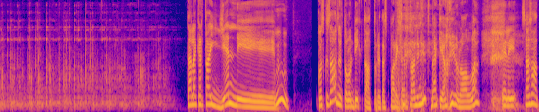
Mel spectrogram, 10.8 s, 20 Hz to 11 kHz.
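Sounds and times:
glass bottle spinning on a table: 0.0s - 4.0s
speech: 3.8s - 10.7s.

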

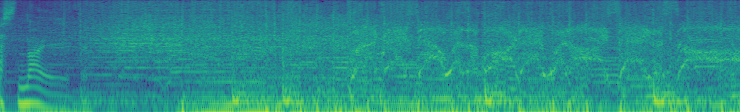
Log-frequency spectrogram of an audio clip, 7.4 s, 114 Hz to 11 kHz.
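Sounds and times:
speech: 0.0s - 1.0s, 3.5s - 4.8s
heavy distorted guitars in a metal rock cover of a pop song: 0.0s - 7.3s
pounding low drums: 2.0s - 7.3s
harsh screamed vocals: 3.2s - 7.3s.

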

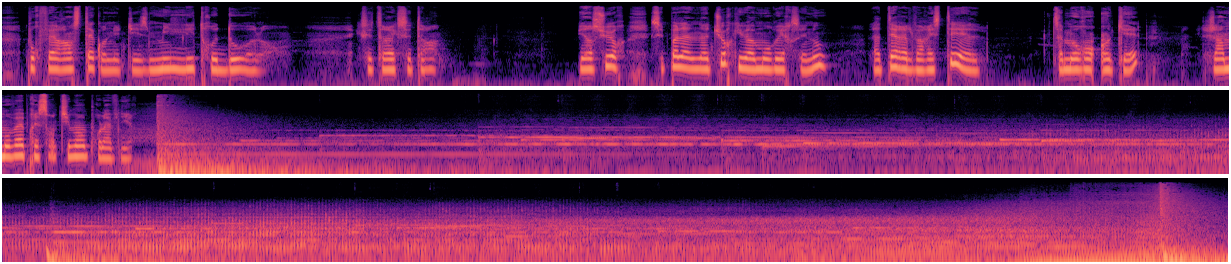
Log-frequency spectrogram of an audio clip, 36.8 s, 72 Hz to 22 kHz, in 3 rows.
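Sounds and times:
speech: 0.2s - 2.7s, 3.6s - 4.4s, 5.8s - 9.9s, 10.5s - 13.8s
helicopter rotor and engine droning overhead: 14.6s - 36.1s.

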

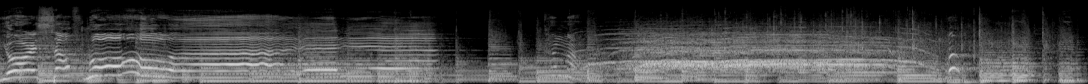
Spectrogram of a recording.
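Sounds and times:
speech: 0.0s - 1.1s
steady musical backdrop: 0.0s - 10.8s
audience cheering and whooping: 5.7s - 9.9s
scattered audience clapping: 6.7s - 10.8s.

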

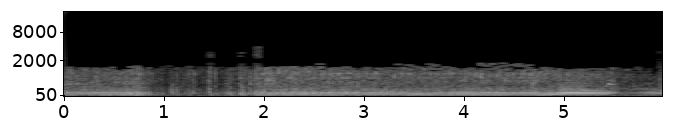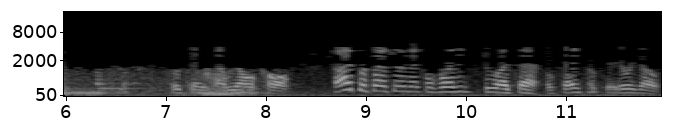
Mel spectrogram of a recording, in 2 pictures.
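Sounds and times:
car engine rumbling while pulling up and stopping: 0.0s - 8.5s
speech: 7.2s - 11.9s.

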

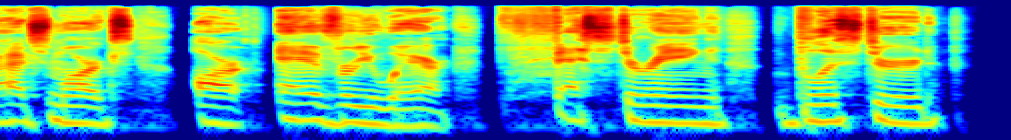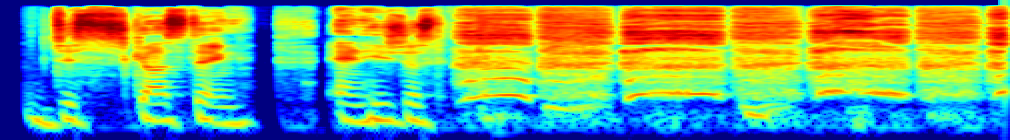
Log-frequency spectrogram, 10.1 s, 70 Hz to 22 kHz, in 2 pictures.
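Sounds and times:
speech: 0.0s - 7.9s
voice imitating labored gasping breaths: 7.3s - 10.0s.

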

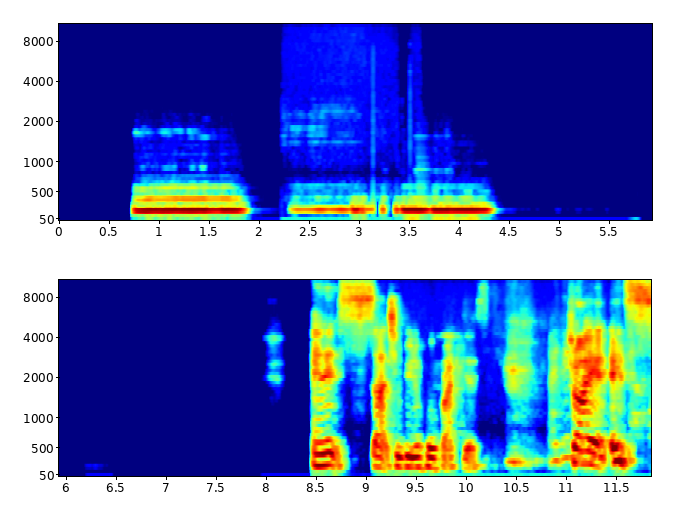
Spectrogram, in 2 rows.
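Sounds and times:
speech: 0.8s - 1.2s, 8.5s - 11.8s
person humming with hands over ears in humming bee breath: 0.8s - 4.4s.

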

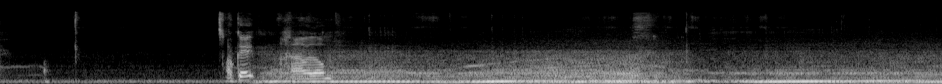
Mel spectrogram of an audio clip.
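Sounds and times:
road rumble: 0.0s - 9.4s
speech: 2.2s - 3.6s
Porsche car engine accelerating through gears one to five: 2.3s - 9.4s.

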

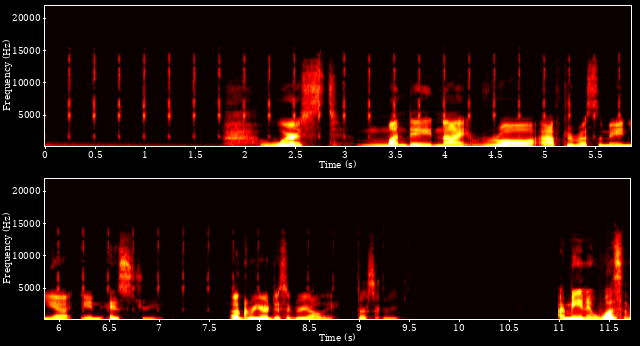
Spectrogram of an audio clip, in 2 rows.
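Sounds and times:
sudden burst of noise: 0.0s - 2.2s
low steady rumble: 0.0s - 3.4s
clock ticking: 0.0s - 10.0s
speech: 2.1s - 7.1s, 7.7s - 9.5s, 11.0s - 11.6s.

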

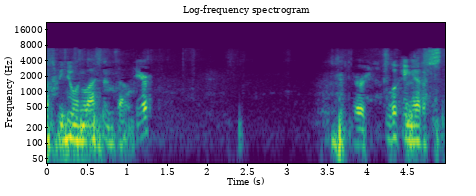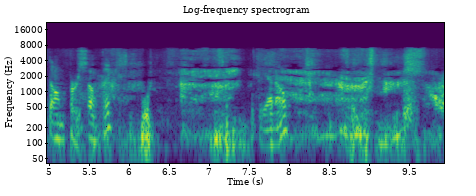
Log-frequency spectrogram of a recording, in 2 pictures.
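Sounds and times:
speech: 0.0s - 1.4s, 3.6s - 9.9s
dog growling with snarly bursts: 5.2s - 9.9s.

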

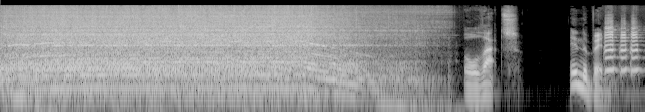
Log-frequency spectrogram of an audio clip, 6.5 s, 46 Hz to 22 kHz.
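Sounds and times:
food processor whizzing toast with peanut butter, jam and tartar sauce: 0.0s - 4.6s
speech: 4.7s - 6.3s.

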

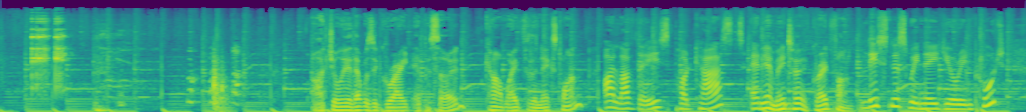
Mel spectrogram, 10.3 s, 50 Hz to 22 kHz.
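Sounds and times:
glasses clinking together in a toast: 0.3s - 1.0s
speech: 3.2s - 10.2s.

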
